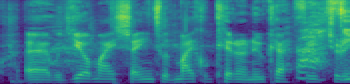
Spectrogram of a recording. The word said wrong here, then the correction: Kiwanuka: You said it wrong. – Did I? – You said Kiwanuka. – Come on, correct There's me. There's no R in there. It's Kiwanuka.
